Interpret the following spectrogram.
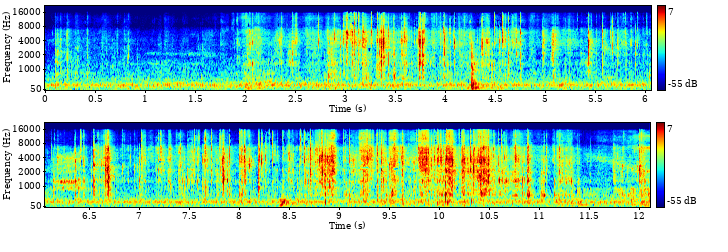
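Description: Baseball card pack wrapper crinkling and tearing as it is opened, a dense run of crackles starting about two seconds in.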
